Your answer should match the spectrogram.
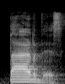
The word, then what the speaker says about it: tardes: Buenas Tardes if you if you notice that the R for for Spanish sounds different than the R in English TAR, TAR, TARDES, it's different but don't worry about that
